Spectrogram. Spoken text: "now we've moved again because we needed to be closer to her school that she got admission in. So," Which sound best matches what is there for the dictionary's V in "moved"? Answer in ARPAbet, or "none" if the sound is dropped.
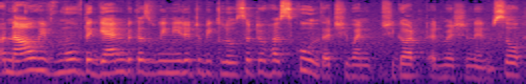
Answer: V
